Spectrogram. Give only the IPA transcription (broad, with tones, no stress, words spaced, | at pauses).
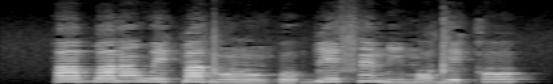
a˦ba˦ɾã˦we˧ k͡pa˧dɔ̃˨lɔ̃˨ k͡po˨˦ ɡ͡be˦ sɛ̃˦˨mi˨mɔ˨de˧ kɔ˦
